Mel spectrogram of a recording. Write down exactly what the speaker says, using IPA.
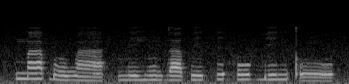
m ã˦ ɓ o˨ w ã˨ | m e˨ j ũ˨ d a˨ p e˨ pʰ ɪ˦ h oː˦ ɡ͡b eː˦ ŋ kʼ oː˨

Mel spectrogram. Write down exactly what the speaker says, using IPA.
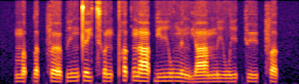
m ɐ˨ p̚ l ɐ˧ k̚ f œː˨˩ p iː˧ ŋ t̪ e˧ j t͡sʰ ɵ˨˥ n pʰ ɐ˥ k̚ n̪ aː˧ p̚ j iː˧ w n̪ ɪ˨˩ ŋ j aː˨ m iː˨ w iː˧ t̚ f yː˨˥ p̚ f ɐ˨˥ k̚

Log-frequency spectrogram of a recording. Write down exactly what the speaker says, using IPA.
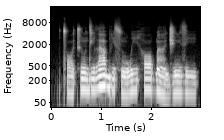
tʰ ɔ˨ t͡ʃ ũ˦ d i˦ l a˦ b i˨ s ũ˨ w i˦ h ɔ˦ ɓ ã˦˨ d͡ʒ ĩ˦ z i˦

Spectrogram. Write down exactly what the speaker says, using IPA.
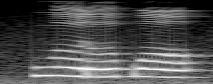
w ʊ ɾ ʊ b ɔ

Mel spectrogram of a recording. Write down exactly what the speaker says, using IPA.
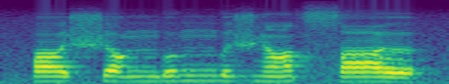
ɒ ʃ ɒ ŋ ʊ ŋ ʊ ʒ ə̃ sˤ ə

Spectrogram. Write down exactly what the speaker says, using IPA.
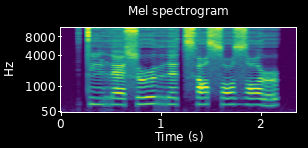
t ĩ r æ ɬ ə˞ r ɛ t͡sʰ ə sˤ ʊ zˤ ə˞

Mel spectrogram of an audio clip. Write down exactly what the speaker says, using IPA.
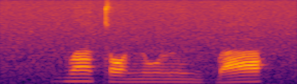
b ã˧ t ɔ˨ n ũ˨ l ĩ˨ ɡ͡b a˨˦

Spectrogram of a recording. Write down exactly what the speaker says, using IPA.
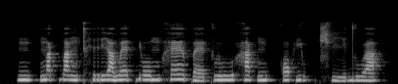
m u˨˩ k̚ m a˥˩ k̚ w a˧ ŋ kʰ r i˧ a̯ w ɛː˦˥ t̚ j oː˦˥ m h ɛː˥˩ p ɛː˩˦ k l uː˦˥ h a˥˩ k̚ m u˨˩ k̚ ʔ ɔ˦˥ ʔ j u˨˩ k̚ t͡ɕʰ iː˩˦ d u˧ a̯

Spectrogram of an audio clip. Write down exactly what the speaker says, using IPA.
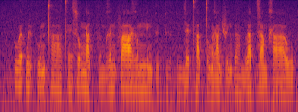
k u˧ ə̯ h w ɨ̰˧˨ ə̯ k u˨˦ n t̪ʰ a̤ː˨˩ t̪ʰ ɛ̤˨˩ s o˨˦ ŋ a˨˩ t̚ h ə̤˨˩ m ɣ ə˧ n f aː˧ ɣ ə˧ m ɲ ɨ˧˩ n k ɨ˧˩ k ɨ̤˨˩ ə̯ k ṳ˨˩ ŋ z ɛ̰˧˥ t̪ʰ a˨˩ t̚ t̪ ɔ̰˧˨ ŋ ɣ a˧˩ j v ḛ˧˨ ŋ ɗ a̤˨˩ m l a˦˥ t̚ z a˧ m x aː˨˦ w

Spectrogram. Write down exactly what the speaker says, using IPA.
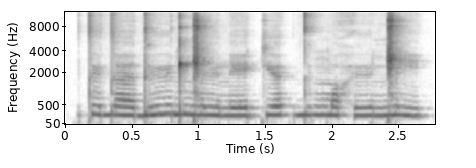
t ɨ d ɜː d ɨː d ŋ͡ǁ ɨː n eː kʲ ə | d̪ ɨ ŋ͡m ɔ h ɨː ŋ͡ǁ i

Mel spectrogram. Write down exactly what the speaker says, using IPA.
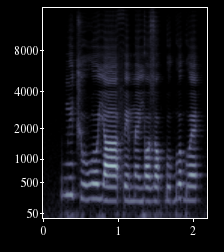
b ĩ˦ t͡ʃ u˨ w o˧ j aː˨ f e˨ m ɛ̃˨ j ɔ˨ z ɔ˨ k͡p u˨ ɡʷ ɛ˦ ɡʷ ɛ˧

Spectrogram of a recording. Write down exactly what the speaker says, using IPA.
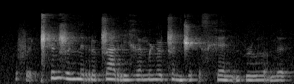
f ə̰ ǁʰ ɪ ɳ ʐ ə ɳ n ə r ɐ ʈ͡ʂ a r i ɣ œ m ʊ ɳ ə ʈ͡ʂ ə n d͡ʒ ʏ θ ə̰ s x ɛ n̪ ə̰ n f ɹ u l ɔ̰ ŋ ə

